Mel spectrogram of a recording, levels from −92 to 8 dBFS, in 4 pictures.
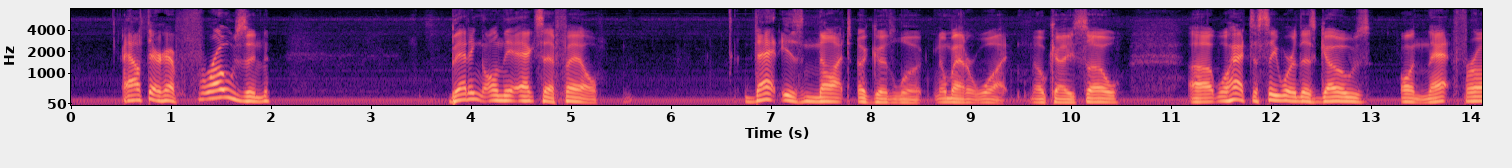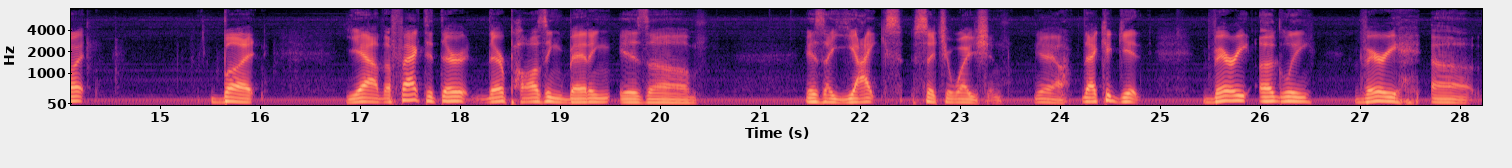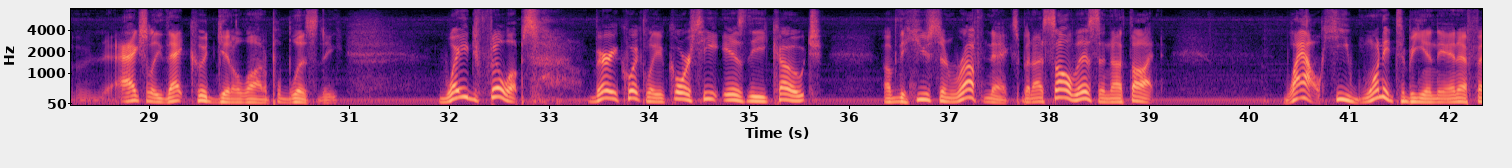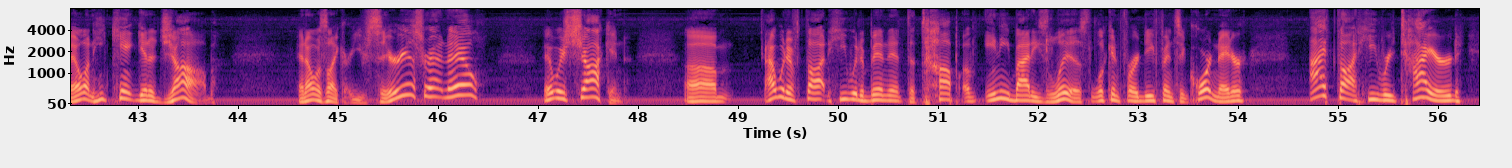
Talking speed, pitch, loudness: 140 wpm, 115 Hz, -13 LUFS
